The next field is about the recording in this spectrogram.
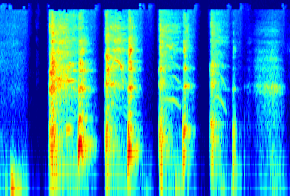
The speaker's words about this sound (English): Cough.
